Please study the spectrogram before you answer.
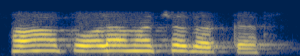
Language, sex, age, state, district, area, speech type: Odia, female, 18-30, Odisha, Cuttack, urban, conversation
